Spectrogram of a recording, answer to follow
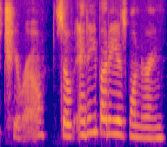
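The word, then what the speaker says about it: Ciro: marquetti um and I did look up how to say his name and it is chiro so if anybody is wondering how to say chiro maretti's name it's churro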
